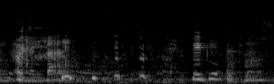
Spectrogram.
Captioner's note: laughing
